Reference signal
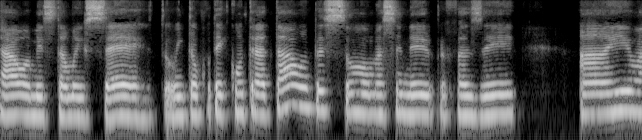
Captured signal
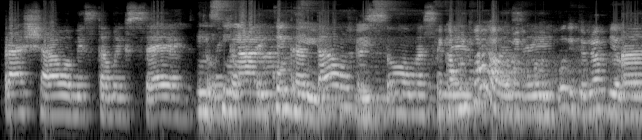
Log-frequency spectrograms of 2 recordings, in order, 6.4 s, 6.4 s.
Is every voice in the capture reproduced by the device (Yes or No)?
No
